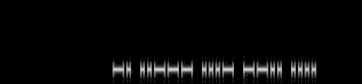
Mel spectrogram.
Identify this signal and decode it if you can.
Morse code, heard as a keyed tone, about 36 wpm, 700 Hz. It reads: N2VZH
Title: USA Call Signs - 5 Characters - 2x Character Spacing - 35wpm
